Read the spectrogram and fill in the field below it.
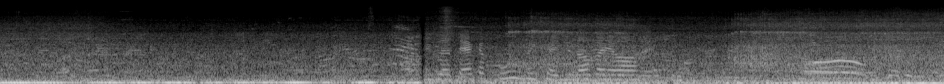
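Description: Men and women chatter nearby in a crowd outdoors.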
